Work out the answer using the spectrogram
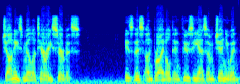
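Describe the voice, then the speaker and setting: A deep, synthetic male text-to-speech voice with a bright, crisp edge. It reads chat messages in a flat, robotic way. A faint hiss sits under it. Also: normal speed. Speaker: automated reader of viewer chat messages.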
